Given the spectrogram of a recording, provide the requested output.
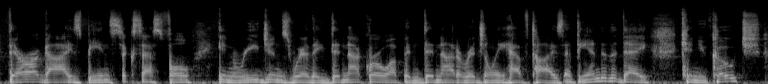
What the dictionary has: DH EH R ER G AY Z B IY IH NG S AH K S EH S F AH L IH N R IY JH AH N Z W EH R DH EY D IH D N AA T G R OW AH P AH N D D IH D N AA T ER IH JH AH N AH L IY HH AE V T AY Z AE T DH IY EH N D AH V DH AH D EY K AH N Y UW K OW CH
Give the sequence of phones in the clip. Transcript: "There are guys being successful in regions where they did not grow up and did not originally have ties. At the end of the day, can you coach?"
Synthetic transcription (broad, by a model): DH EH R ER G AY Z B IY IH NG S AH K S EH S F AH L IH N R IY JH AH N Z W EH R DH EY D IH D N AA T G R OW AH P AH N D D IH D N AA T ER IH JH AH N L IY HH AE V T AY Z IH T DH IY EH N D AH V DH AH D EY K AH N Y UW K OW CH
